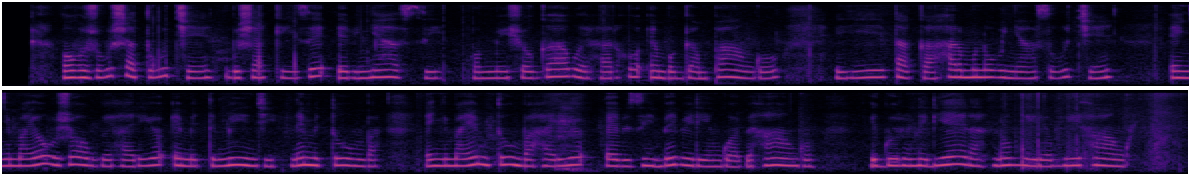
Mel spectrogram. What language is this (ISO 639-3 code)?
nyn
